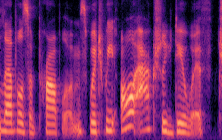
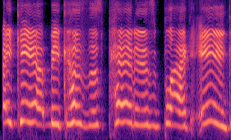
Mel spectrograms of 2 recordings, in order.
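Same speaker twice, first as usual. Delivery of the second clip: mock solemn reason; 10 semitones higher, slower than usual. Imitating person's odd reason.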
